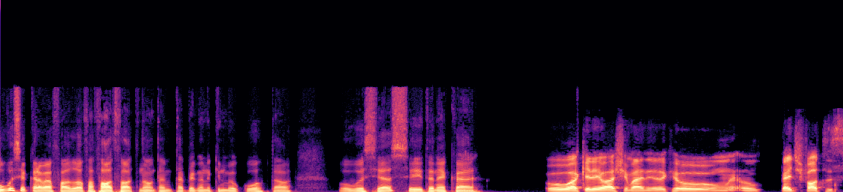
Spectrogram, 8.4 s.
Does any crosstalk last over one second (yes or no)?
no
